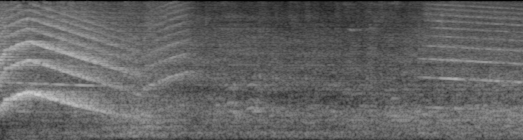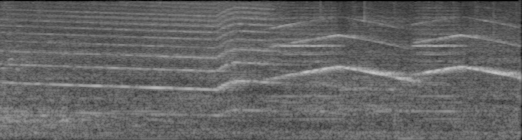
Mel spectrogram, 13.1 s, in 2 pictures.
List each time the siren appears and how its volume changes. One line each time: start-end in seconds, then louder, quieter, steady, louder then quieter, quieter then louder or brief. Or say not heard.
0.0-2.4 brief
5.2-13.0 louder.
